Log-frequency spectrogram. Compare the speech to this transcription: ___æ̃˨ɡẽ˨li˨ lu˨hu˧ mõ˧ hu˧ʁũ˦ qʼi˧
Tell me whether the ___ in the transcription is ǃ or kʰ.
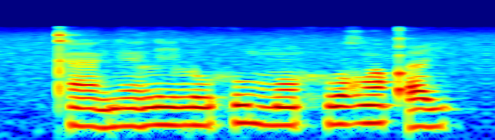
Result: kʰ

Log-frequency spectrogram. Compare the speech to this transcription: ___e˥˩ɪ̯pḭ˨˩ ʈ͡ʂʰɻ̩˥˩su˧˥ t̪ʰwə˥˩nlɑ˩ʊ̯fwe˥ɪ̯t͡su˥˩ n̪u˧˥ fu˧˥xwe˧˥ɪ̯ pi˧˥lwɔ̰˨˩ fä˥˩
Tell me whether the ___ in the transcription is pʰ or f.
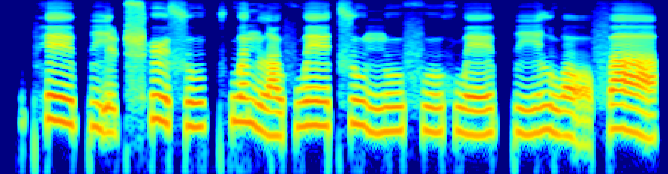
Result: pʰ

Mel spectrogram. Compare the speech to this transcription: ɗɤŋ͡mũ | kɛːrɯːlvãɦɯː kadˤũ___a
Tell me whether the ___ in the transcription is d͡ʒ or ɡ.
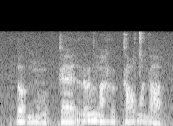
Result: ɡ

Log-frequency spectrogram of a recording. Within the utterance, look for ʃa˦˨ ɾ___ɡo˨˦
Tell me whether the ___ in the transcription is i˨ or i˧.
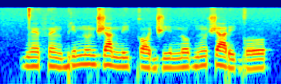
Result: i˨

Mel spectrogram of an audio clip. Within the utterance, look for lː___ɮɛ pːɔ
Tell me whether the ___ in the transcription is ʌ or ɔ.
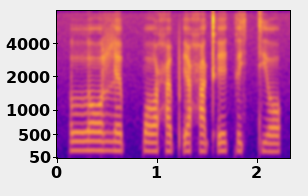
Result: ɔ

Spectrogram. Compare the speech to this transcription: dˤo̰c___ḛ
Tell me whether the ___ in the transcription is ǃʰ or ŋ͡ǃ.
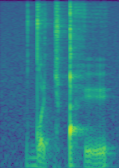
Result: ǃʰ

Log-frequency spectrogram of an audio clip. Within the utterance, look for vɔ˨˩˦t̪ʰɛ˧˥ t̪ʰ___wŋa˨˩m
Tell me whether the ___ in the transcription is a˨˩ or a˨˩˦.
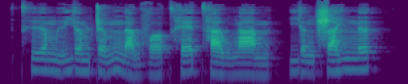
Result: a˨˩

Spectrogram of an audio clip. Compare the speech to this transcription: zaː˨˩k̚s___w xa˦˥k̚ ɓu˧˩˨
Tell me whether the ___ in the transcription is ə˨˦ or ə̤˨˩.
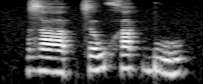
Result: ə˨˦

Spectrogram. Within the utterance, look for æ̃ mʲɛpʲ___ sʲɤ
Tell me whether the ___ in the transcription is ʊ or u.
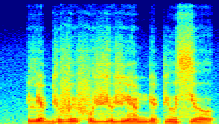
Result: u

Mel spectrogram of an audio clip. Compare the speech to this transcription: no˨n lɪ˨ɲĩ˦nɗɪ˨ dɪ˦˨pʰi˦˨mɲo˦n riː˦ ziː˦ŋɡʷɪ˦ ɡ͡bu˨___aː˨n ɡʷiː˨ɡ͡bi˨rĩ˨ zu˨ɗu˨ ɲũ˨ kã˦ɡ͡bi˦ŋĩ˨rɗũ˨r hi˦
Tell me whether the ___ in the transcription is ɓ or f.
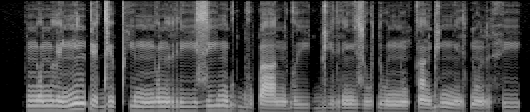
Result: ɓ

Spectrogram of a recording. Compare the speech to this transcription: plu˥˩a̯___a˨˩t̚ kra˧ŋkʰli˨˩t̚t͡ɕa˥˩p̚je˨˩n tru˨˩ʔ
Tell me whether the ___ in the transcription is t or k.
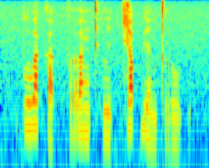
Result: k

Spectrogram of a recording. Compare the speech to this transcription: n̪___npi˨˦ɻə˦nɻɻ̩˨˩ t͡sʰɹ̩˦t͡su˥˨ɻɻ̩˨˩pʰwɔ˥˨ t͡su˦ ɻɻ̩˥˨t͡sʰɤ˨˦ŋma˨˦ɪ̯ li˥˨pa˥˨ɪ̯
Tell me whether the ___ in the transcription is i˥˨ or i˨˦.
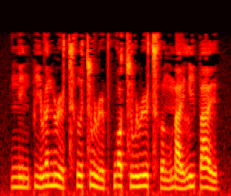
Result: i˨˦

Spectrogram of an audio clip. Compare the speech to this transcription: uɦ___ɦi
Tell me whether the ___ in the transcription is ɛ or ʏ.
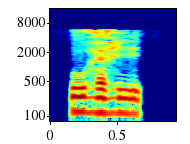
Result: ɛ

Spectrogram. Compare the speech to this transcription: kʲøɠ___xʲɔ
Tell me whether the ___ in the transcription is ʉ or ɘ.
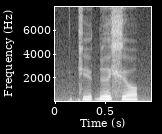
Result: ɘ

